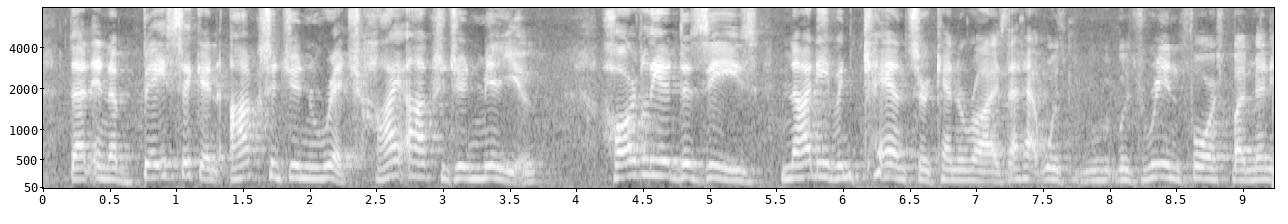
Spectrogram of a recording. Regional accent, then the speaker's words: New York, United States; accent: Jewish; also born or lived in Brooklyn; Because I was born in Brooklyn, brought up, in Long Island and New York.

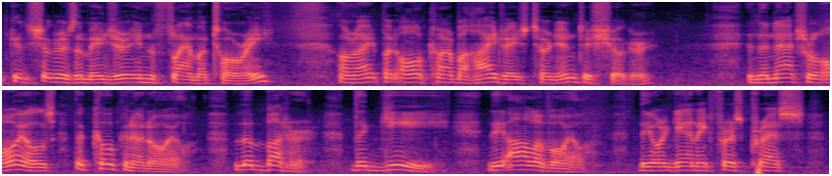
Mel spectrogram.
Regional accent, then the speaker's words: Midwest, United States; I must know this guy because we're both from the Midwest.

